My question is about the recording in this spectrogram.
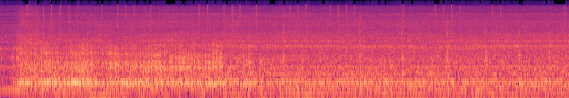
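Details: Ford XH panel van idling with a steady low hum and a faint, loosely regular knock underneath, about three to four taps a second; the owner asks what the knocking is.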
